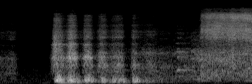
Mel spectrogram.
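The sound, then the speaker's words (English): A voice imitates a deep, calming breath in and out, with a pulsing breathy rush followed by a steady airy hiss. “Take a deep breath in and breathe out.”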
